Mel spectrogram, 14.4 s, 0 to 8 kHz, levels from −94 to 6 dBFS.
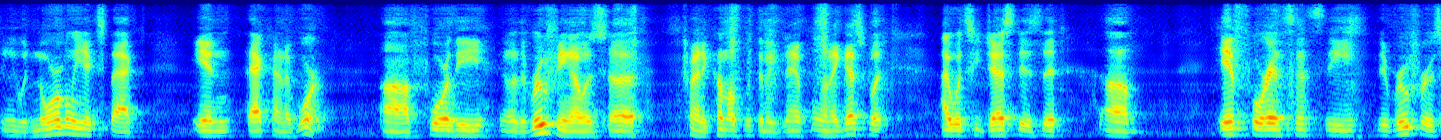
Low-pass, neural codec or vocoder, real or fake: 7.2 kHz; codec, 24 kHz, 1.2 kbps, DualCodec; fake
